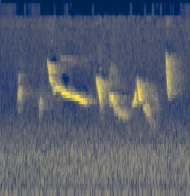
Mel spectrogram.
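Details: White-eyed Vireo singing beside a boardwalk at Sawgrass Lake Park near St Petersburg, Florida, where it seems to stay: one quick, emphatic phrase of sharp chips and slurred whistles, high and jumbled, over a steady low background rumble.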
